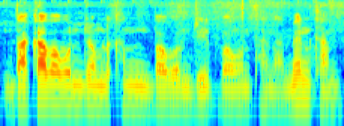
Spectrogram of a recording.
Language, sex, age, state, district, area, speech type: Santali, male, 45-60, Odisha, Mayurbhanj, rural, spontaneous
